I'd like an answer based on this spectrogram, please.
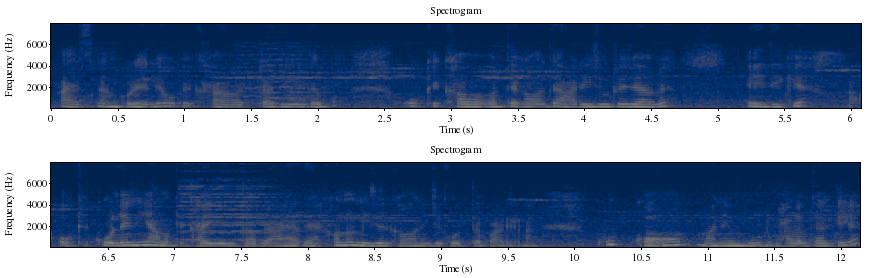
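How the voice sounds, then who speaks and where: Young mom vlogger, Bengali accent, chatty; rapid delivery, slight fry, faint room noise. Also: female voice, on the high side. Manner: chatty, speaks softly at times so the baby stays asleep. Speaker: vlogger, mother of two. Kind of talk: casual vlog narration to viewers. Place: home.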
